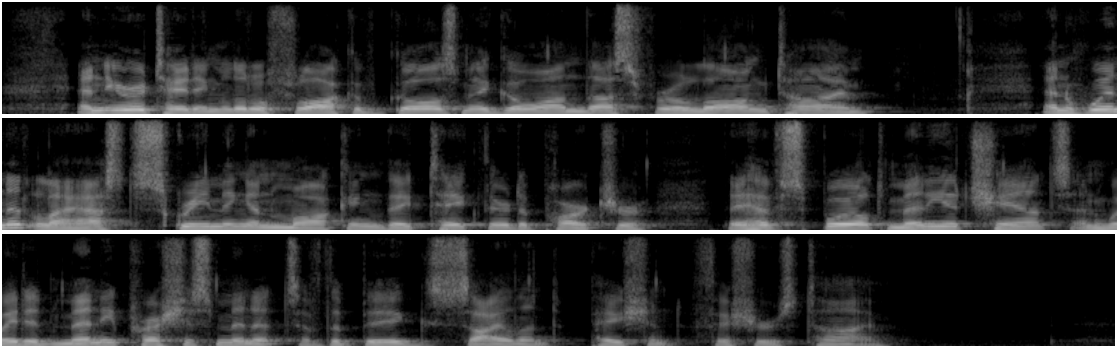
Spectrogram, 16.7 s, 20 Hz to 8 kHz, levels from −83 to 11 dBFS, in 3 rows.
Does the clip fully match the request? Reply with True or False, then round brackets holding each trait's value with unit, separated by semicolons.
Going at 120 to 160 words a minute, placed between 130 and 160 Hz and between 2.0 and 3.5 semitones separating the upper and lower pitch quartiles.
True (155 wpm; 135 Hz; 2.9 semitones)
